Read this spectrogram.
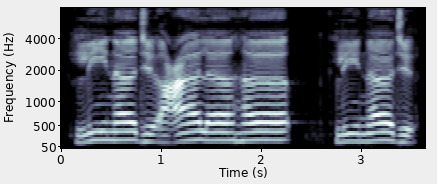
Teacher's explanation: جیم کے اوپر قلقلہ کریں گے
